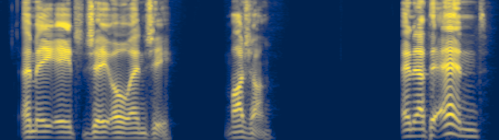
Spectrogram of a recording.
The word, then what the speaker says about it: Mahjong: is that how you pronounce it that's how it's spelled m-a-h-j-o-n-g Mahjong and at the end if you ever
